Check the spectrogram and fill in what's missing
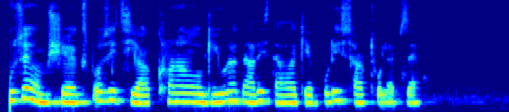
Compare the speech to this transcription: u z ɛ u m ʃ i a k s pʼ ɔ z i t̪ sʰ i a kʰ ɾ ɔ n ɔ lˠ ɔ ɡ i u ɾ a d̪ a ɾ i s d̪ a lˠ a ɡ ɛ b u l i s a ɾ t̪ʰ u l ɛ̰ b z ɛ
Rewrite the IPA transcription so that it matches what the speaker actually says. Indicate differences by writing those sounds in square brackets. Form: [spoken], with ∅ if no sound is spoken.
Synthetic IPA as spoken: u z ɛ u m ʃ i [ɛ] k s pʼ ɔ z i t̪ sʰ i a kʰ ɾ ɔ n ɔ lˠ ɔ ɡ i u ɾ a d̪ a ɾ i s d̪ a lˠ a ɡ ɛ b u l i s a ɾ t̪ʰ u l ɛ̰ b z ɛ

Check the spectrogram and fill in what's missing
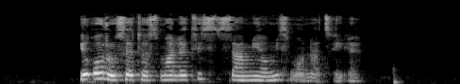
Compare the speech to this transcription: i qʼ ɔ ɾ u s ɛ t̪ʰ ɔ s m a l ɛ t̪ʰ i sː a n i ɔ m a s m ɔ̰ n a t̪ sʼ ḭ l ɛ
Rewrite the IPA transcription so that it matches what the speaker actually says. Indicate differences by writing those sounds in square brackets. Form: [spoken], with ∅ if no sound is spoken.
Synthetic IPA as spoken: i qʼ ɔ ɾ u s ɛ t̪ʰ ɔ s m a l ɛ t̪ʰ i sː a [m] i ɔ m [i] s m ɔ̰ n a t̪ sʼ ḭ l ɛ

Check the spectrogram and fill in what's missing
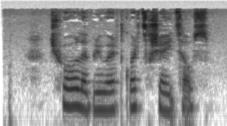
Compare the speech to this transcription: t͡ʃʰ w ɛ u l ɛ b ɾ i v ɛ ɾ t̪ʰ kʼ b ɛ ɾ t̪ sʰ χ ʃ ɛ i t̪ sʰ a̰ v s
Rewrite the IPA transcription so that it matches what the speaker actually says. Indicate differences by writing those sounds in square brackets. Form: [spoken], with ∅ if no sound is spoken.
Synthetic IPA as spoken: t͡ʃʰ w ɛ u l ɛ b ɾ i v ɛ ɾ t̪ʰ kʼ [w] ɛ ɾ t̪ sʰ χ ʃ ɛ i t̪ sʰ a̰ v s

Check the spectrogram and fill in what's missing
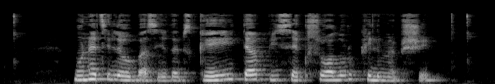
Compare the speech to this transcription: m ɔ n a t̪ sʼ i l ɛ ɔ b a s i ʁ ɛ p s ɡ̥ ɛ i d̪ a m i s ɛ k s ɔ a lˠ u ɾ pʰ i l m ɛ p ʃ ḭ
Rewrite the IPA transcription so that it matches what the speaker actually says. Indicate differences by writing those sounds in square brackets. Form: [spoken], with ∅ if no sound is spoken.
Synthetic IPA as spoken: m ɔ n a t̪ sʼ i l ɛ ɔ b a s i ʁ ɛ p s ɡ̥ ɛ i d̪ a [b] i s ɛ k s [u] a lˠ u ɾ pʰ i l m ɛ p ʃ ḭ

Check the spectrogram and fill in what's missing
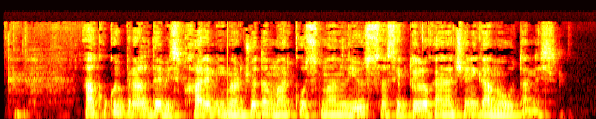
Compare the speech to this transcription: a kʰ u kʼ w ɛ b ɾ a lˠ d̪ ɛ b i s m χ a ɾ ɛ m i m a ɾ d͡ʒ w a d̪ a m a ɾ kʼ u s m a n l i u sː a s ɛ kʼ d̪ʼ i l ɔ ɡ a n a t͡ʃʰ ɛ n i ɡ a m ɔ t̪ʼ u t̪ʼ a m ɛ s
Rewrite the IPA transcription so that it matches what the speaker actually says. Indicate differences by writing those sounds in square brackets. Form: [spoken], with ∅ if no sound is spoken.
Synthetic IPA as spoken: a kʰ u kʼ w ɛ b ɾ a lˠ d̪ ɛ b i s m χ a ɾ ɛ m i m a ɾ d͡ʒ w a d̪ a m a ɾ kʼ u s m a n l i u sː a s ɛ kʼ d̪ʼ i l ɔ ɡ a n a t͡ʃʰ ɛ n i ɡ a m ɔ [∅] u t̪ʼ a [n] ɛ s

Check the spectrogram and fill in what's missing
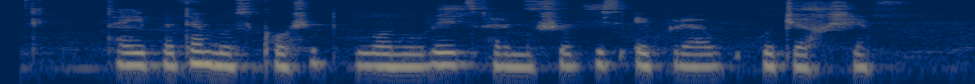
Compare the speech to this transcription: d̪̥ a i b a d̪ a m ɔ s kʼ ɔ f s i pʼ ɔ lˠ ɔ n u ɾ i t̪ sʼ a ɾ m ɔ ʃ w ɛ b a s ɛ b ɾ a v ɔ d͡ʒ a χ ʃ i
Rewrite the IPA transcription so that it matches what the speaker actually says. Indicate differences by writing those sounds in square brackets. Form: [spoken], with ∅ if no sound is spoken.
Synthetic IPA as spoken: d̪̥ a i b a d̪ a m ɔ s kʼ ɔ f [ʃ] i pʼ ɔ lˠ ɔ n u ɾ i t̪ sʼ a ɾ m ɔ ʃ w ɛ b [i] s ɛ b ɾ a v ɔ d͡ʒ a χ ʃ i

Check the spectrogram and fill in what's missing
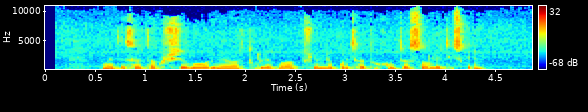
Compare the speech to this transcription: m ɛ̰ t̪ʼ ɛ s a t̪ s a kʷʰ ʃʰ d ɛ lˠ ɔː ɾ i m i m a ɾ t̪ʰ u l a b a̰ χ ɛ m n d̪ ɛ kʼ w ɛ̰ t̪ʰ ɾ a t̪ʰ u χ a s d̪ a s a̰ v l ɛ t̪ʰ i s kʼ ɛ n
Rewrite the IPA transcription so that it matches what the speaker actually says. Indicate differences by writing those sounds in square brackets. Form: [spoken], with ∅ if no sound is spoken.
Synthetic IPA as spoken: m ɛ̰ t̪ʼ ɛ s a t̪ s a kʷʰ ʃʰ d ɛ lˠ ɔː ɾ i m i m a ɾ t̪ʰ u l [ɛ] b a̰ [ʃ] ɛ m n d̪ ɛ kʼ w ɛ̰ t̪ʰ ɾ a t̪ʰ u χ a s d̪ a s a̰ v l ɛ t̪ʰ i s kʼ ɛ n

